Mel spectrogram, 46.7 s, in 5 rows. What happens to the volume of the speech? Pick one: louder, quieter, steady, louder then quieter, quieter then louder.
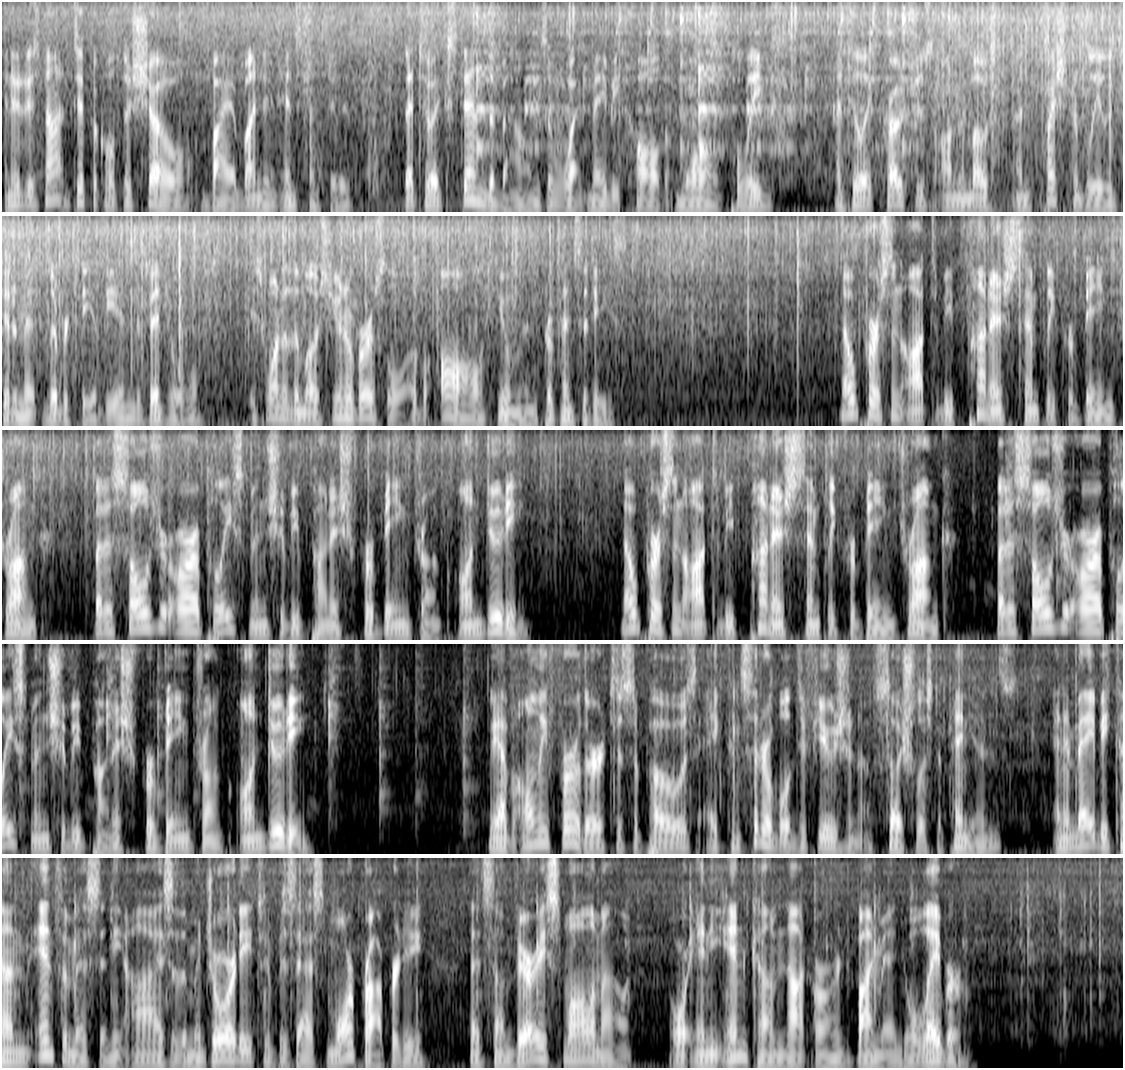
steady.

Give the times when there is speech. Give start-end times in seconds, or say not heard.
0.0-14.6, 16.3-23.1, 23.9-30.6, 32.0-45.5.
